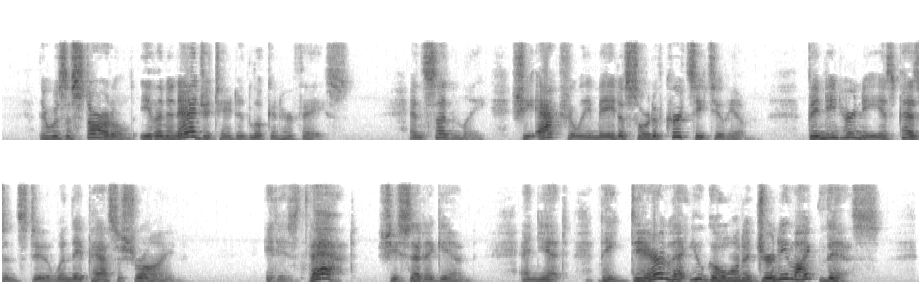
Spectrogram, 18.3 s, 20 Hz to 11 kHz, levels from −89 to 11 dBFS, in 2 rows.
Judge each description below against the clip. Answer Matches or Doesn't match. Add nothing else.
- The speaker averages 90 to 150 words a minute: Doesn't match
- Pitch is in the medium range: Matches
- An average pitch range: Doesn't match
